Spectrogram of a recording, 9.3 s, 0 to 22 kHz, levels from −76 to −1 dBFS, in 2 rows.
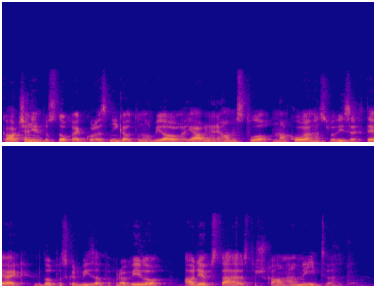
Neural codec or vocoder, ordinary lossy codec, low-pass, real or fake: codec, 24 kHz, 0.9 kbps, WavTokenizer, small release; none; none; fake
